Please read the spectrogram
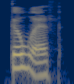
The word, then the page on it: go with: British English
